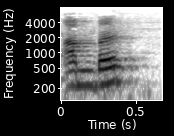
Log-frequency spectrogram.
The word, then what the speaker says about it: अंबर: जी बिल्कुल, अन बर आप लिखते हैं नून के साथ, और आप उसे कैसे बोलते हैं, अंबर, आइन नून बार, और अब उसे कैसे बोलते हैं, अनबर लिख के अंबर बोलते हैं।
